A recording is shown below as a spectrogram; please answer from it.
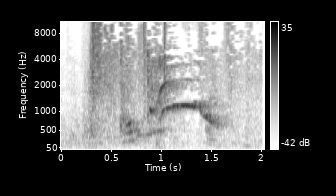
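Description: A single drawn-out, meow-like cat call that rises and then falls away, loudest about a second in, over a noisy rush.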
